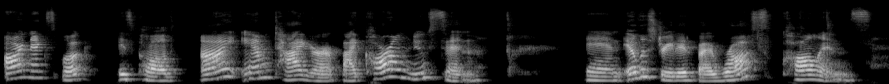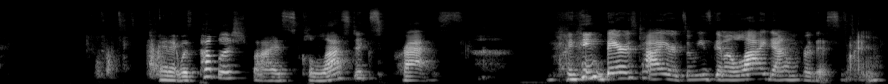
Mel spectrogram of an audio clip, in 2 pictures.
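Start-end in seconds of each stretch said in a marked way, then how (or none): none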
